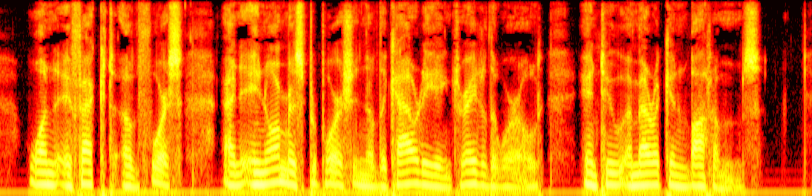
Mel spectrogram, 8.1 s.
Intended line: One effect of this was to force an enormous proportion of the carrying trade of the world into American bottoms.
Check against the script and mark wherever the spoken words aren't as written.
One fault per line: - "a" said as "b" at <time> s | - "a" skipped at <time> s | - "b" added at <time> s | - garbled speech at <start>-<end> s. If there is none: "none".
- "this was to" skipped at 1.4 s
